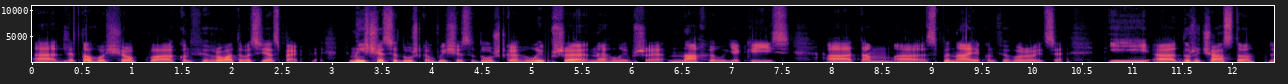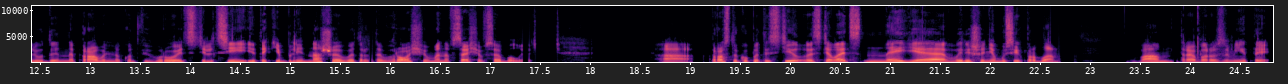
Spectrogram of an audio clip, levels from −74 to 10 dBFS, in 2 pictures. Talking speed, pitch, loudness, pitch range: 135 wpm, 120 Hz, -20 LUFS, 105-135 Hz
